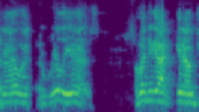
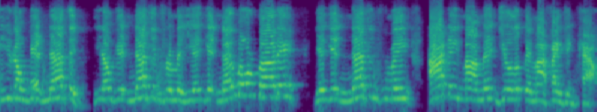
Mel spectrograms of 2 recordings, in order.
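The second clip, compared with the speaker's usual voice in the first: derisive, ridiculing politician voice, pitched up; 5 semitones higher, 3 dB louder than usual. Imitating the senator refusing more money: impression of Lindsey Graham. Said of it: "You gotta work on that one".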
